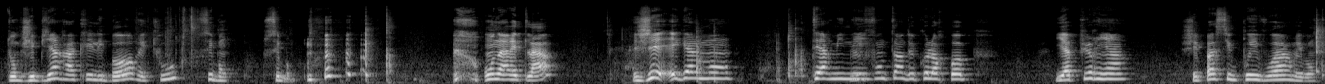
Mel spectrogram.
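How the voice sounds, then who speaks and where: A woman's voice: on the high side, slight background noise. A woman vlogging casually about her makeup, gushing and exclamatory in a chatty way. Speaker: beauty vlogger.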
